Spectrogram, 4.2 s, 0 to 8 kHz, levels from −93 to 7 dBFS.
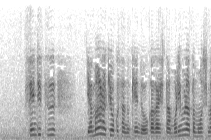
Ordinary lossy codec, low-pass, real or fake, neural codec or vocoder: none; none; real; none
